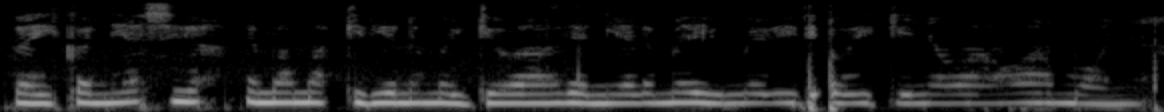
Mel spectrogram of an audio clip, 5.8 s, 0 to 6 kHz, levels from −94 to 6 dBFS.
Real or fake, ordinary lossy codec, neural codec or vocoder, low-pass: real; none; none; 5.4 kHz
